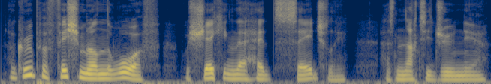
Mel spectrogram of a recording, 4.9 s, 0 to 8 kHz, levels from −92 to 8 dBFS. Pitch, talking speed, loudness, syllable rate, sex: 125 Hz, 195 wpm, -18 LUFS, 5.6 syllables/s, male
